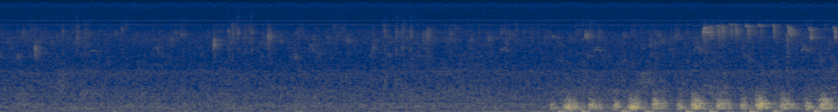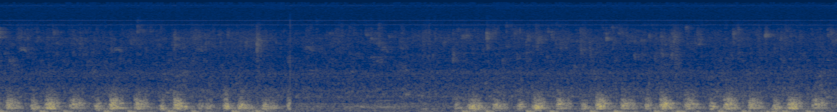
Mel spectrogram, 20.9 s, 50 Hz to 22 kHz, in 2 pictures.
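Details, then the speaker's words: Teaching demonstration of added heart sounds: harsh, scratchy sounds repeating with each heartbeat, about 75 a minute; pericardial friction rub. "se generarán a la auscultación unos ruidos típicos llamados brotes pericárdico que vamos a oír vamos a escuchar en esta presentación a continuación"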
